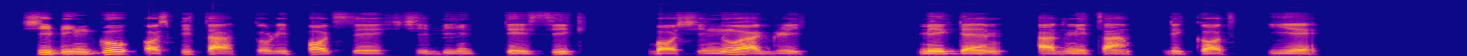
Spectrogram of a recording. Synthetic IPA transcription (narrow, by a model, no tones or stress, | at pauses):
ʃibĩnɡoɔspitaltoɹip̚ɔtseʃibĩntesik | bɔtʃinoaɡɹi | mek̚dɛ̃m | admitʰãm | dekɔt | jɛ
